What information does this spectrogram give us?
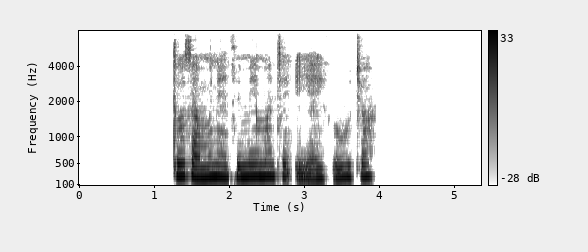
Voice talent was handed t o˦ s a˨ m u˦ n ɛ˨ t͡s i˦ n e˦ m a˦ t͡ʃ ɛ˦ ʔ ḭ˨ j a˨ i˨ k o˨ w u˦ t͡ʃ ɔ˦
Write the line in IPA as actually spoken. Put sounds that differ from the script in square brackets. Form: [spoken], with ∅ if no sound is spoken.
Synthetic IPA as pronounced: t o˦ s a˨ m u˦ n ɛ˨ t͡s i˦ [m] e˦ m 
